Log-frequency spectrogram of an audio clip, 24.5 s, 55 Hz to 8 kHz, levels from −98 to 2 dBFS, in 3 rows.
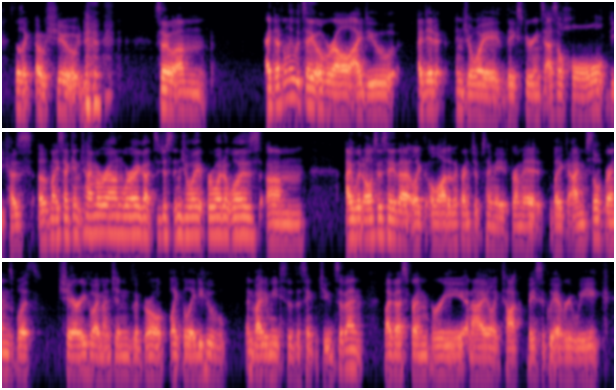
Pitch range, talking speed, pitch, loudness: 100-130 Hz, 215 wpm, 110 Hz, -27 LUFS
